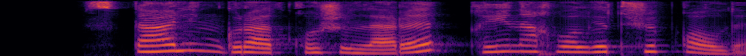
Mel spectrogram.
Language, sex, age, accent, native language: Uzbek, female, 18-24, Namangan, Uzbek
